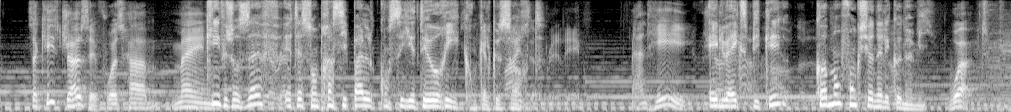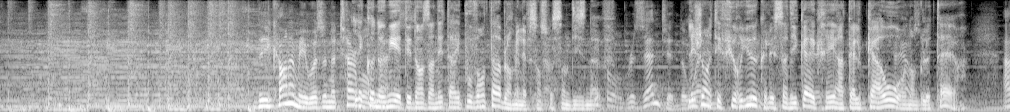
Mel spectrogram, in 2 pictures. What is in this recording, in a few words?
VoiceOver; Patrick Minford; Thatcher Inoxydable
